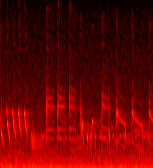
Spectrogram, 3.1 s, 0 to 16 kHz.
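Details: Eurasian reed warbler singing by small lakes on a lovely morning, 28 May 2024: a chattering run of short notes repeated two or three times each, first quick rising strokes, then harsher paired syllables, over a steady low rumble of background noise.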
